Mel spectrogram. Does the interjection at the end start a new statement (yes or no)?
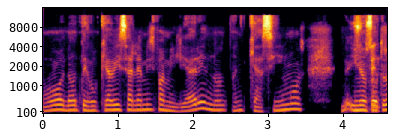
no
